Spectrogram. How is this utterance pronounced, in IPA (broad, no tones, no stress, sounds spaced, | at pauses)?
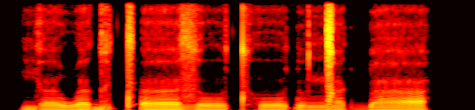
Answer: j ɐː w ɐ ɡ ʉ tʼ ɐː z oː tʰ o ɗ o ŋ͡ǀ a ɡ͡b a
